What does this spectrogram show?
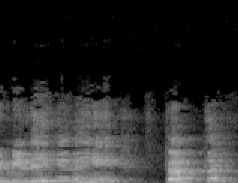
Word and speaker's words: ण: इसे अणा भी कहते हैं, लेकिन इसका शुद्ध उच्चारण होगा न।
